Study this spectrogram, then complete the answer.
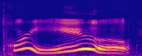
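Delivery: mock pity. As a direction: taunt with exaggerated pity. Mock pity taunting online heckler.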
